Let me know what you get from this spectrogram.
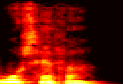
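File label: "whatever", British English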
